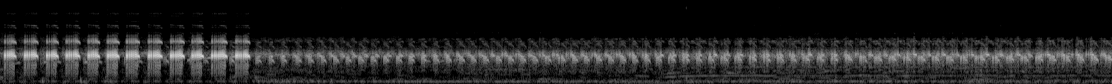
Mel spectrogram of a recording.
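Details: Frog calling in loud, rapid pulsed bursts, about nine croaks in under three seconds, then softer, dense continuous trilling from many callers that carries on steadily to the end.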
